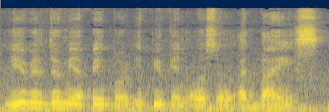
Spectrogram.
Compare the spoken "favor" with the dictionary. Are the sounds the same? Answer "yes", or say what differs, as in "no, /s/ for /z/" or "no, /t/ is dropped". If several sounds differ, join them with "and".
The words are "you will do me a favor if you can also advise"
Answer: no, /p/ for /f/ and /b/ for /v/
